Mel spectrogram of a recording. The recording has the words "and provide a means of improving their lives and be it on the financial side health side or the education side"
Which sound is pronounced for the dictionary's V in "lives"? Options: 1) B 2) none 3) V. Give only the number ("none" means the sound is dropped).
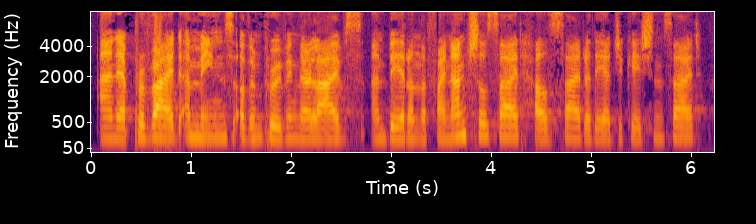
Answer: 3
